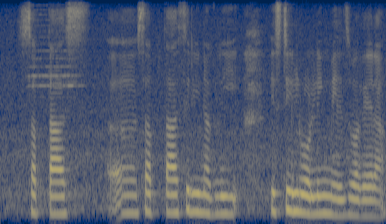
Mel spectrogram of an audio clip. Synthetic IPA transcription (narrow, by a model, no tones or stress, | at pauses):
sɐbt̪as | sɐbt̪asɾinɐɡɾiɪsʈiːlɾoːlɪ̃ŋɡmeːlzʋɐɣɛːɾaː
